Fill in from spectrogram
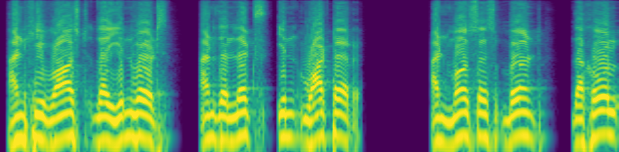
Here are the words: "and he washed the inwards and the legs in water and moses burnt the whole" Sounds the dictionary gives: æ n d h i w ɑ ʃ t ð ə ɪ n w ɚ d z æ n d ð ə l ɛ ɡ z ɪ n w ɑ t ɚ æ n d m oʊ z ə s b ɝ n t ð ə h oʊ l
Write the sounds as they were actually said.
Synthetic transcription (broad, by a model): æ n d h i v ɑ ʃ t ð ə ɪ n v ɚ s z æ n d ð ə l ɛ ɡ s ɪ n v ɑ t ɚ æ n d m oʊ s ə s b ɝ n t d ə h oʊ l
